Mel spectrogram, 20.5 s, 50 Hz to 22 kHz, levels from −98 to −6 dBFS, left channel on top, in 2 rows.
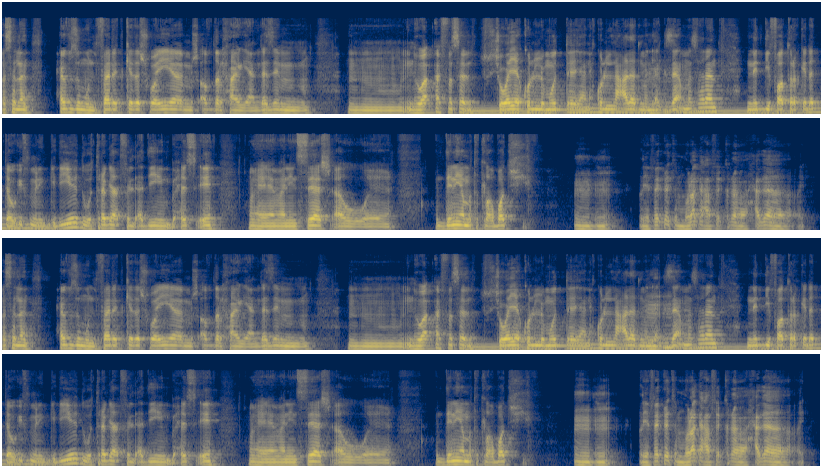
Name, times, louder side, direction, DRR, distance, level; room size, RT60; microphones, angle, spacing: voice 1, 0.0-3.9 4.3-15.2 15.7-16.8, left 2 dB, 20° left, 0.7 m, -27 dB
sound 1, 5.7-10.9, left 3 dB, 70° left, 0.7 m, -37 dB
voice 2, 8.0-8.4 17.4-17.9 18.2-20.3, right 3 dB, 85° right, 1.3 m, -30 dB
24.5 x 12.0 x 3.8 m
head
